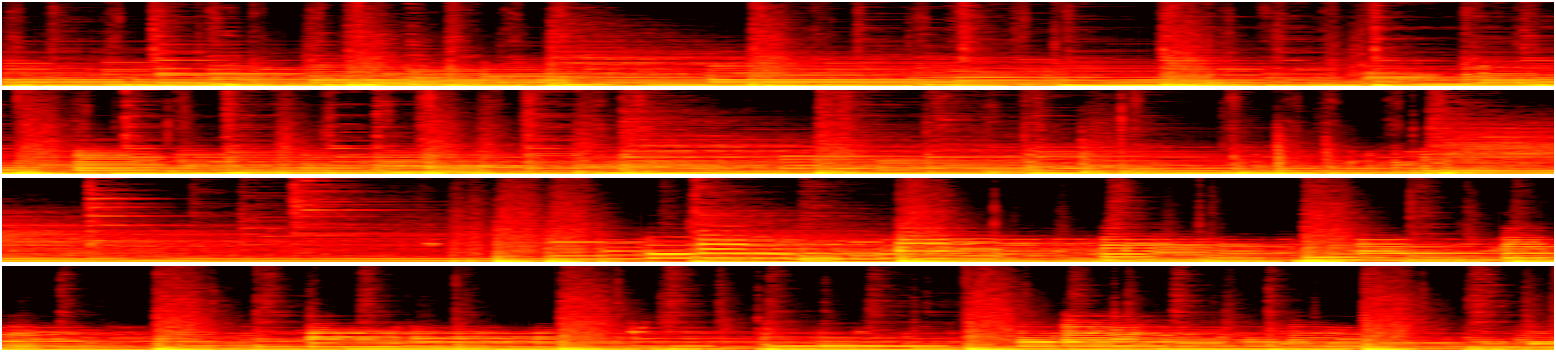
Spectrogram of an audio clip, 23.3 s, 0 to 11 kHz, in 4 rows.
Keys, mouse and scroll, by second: 1.2 click, 3.0 shift+click, 3.7 e, 4.8 click, 6.8 e, 7.9 click, 13.6 scroll up 2, 14.0 scroll down 1, 14.7 scroll down 4, 15.1 shift+middle click, 17.3 shift+middle click, 19.2-19.6 scroll up 1, 20.1 ctrl+r.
